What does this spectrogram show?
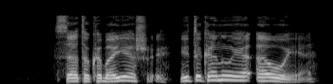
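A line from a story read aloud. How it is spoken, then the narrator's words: Quiet commentary. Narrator (Russian): начал тихо комментировать тренер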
